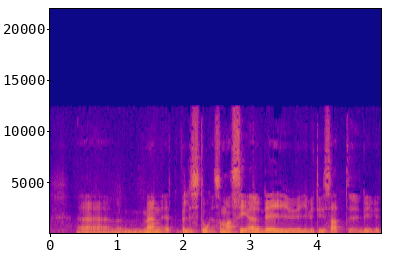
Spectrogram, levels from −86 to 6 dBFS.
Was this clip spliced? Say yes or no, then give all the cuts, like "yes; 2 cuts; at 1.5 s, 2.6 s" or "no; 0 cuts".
yes; 1 cut; at 2.4 s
